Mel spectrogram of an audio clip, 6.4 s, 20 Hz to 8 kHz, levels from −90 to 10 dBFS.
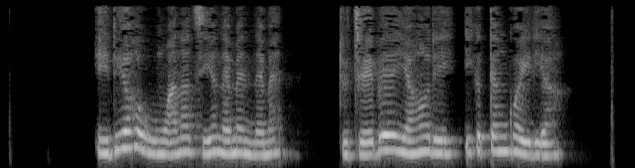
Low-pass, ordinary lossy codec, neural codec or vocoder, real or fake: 7.2 kHz; MP3, 32 kbps; codec, 16 kHz, 0.9 kbps, LongCat-Audio-Codec; fake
